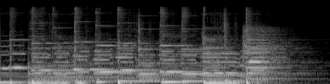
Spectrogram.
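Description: A bright chime signals a child to turn the page of a picture book: a short sequence of several ringing, bell-like tones struck one after another, then a smooth decay into silence.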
